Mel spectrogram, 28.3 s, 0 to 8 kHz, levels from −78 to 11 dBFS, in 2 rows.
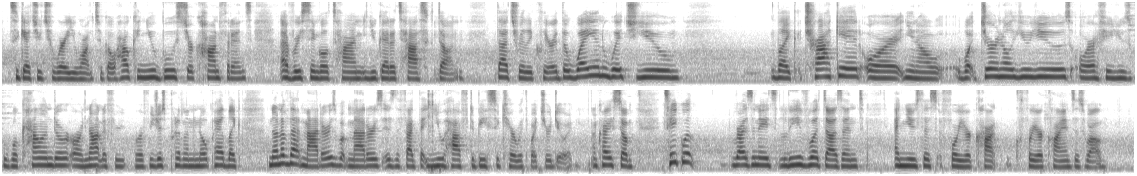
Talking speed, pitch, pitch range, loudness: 210 wpm, 200 Hz, 190-220 Hz, -19 LUFS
